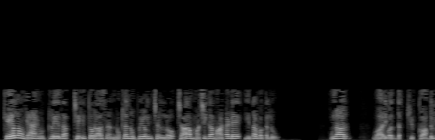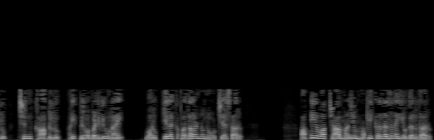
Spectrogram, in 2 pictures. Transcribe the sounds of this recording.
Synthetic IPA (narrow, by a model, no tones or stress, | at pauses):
kɛːʋɐlɐmjaːnuʈlulɛːd̪aːt͡ʃeːt̪it̪o̞ːɾaːsinɐnoːʈlɐnupɐjoɡiɲt͡ʃɐnlo̞ːt͡ʃaːamɐɲt͡ʃiɡaːmaːʈaːɽeːʔiɐʋɐkɐlu | unːaːɾu | ʋaːɾiʋɐd̪ːɐkjukːaːɖulut͡ʃinːɐkaːɖuluɐnipilɐʋɐbɐɽiniunːaːji | ʋaːɾukiːlɐkɐpɐd̪ɐlɐnuno̞ːʈ̚t͡ʃɛːsaːɾu | ɐpːuɽiʋaːt͡ʃaːmɐɲt͡ʃimokikɾɐd̪ɐɾsɐnɐjoːɡɐluɡ̪aːɾu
